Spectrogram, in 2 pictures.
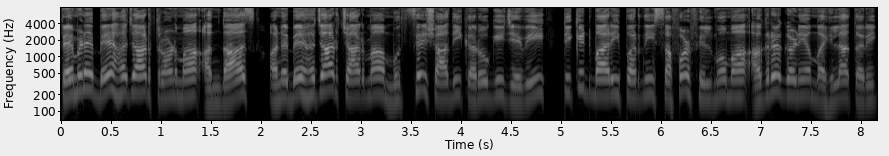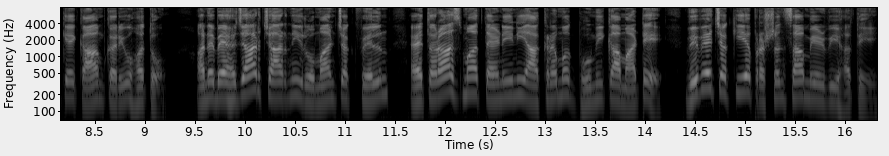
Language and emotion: Gujarati, neutral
